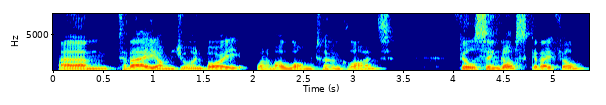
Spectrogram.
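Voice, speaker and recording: A man's voice: medium pitch, very animated, slow pace, a little mellow. Australian man hosting a casual interview. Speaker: podcast host interviewing a guest.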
